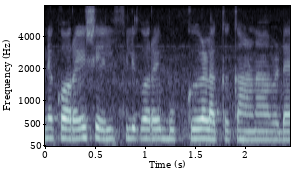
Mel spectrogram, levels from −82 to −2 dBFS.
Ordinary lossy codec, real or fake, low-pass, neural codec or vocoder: none; real; none; none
